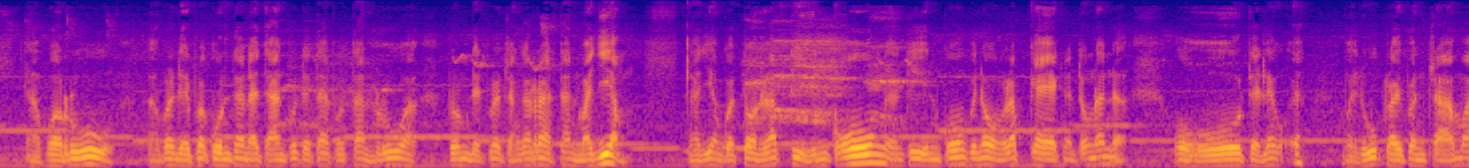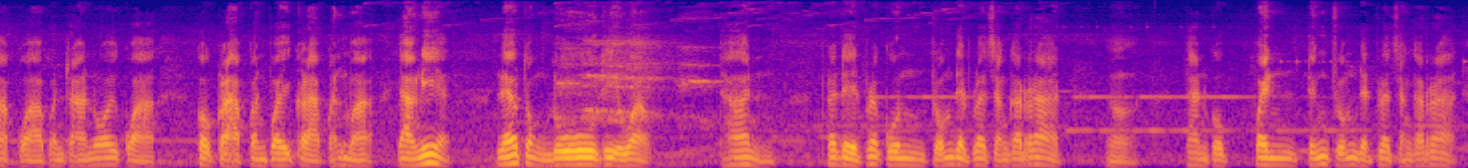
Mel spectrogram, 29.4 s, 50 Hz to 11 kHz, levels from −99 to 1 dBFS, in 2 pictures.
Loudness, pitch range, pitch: -21 LUFS, 110-130 Hz, 115 Hz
